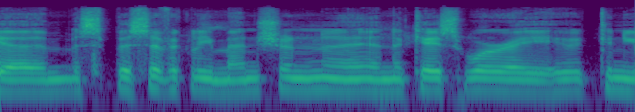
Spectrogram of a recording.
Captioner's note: speaking French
